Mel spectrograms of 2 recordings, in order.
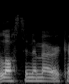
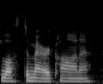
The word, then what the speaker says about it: Lost Americana: I've been calling it Lost in America and it's Lost Americana.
